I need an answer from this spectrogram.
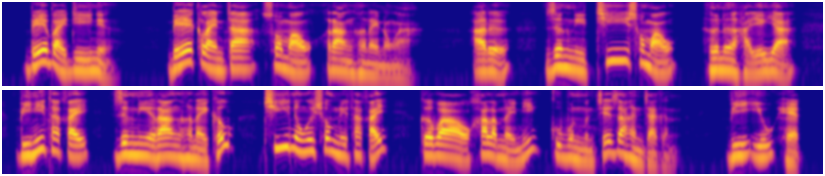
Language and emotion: Bodo, disgusted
